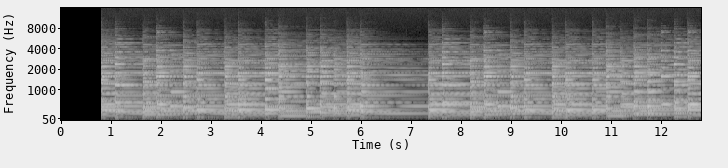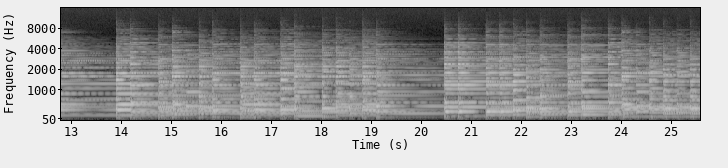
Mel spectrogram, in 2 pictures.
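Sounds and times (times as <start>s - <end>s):
hymn on piano with intro: 0.8s - 25.5s.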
